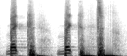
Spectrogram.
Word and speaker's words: baked: Example, baked. Đó. Kết thúc bằng k. Cho nên chúng ta đó là ED được chuyển về t.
